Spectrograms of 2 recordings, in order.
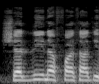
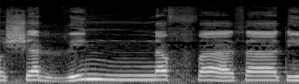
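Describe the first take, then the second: First: نَفَّاثَاتِ said with a single ن, no ghunna; wrong way. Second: Slow, the doubled ن in النَّفَّاثَاتِ held nasally; correct, with ghunna. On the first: Teacher shows the mistake to avoid. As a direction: drop the ل and the doubled ن, say نَفَّاثَاتِ. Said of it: "نہیں ہوگا". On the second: Teacher demonstrates the correct reading slowly. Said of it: "تشدید ہے نون کے اوپر ... غنہ". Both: Shown as a demonstration.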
